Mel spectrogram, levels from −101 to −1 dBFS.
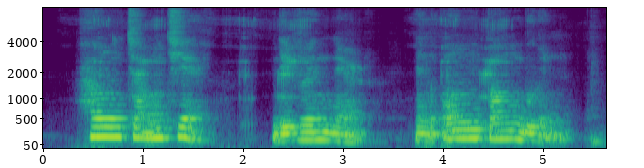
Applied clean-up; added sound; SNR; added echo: neural separator model SepFormer DNS4.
